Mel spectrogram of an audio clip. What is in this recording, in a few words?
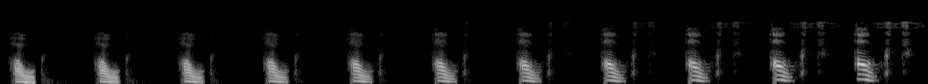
Latvian augt; PIE h2eug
